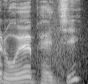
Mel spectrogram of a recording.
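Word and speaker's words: Loewe: 두 가지 인상이 있는데 하나는 왜 로에베지? 이거는 독일식 발음인데.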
